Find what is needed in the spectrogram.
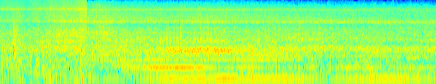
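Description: Helicopter flying away overhead: a steady rotor and engine drone with a low hum. A high hiss drops out about a second in.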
